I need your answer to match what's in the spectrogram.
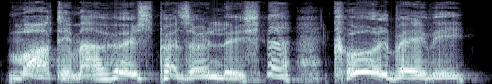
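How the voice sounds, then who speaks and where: A man's voice: very high voice, huge pitch swings, slow pace, creaky, fairly bright tone, slightly rough, voice pushed up, exaggerated voice. A man voicing a cheeky, clever male street rat in a children's audiobook, brash and cocky. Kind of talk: audiobook character voice.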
